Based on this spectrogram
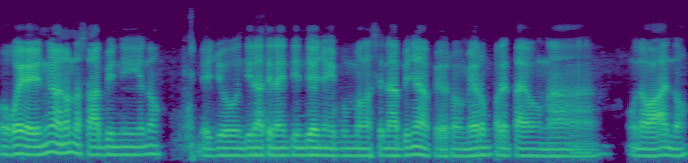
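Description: At a very fast pace, a man with a very deep, low pitch talks in a monotone, flat intonation. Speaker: vlogger news commenter. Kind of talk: news reading vlog narration.

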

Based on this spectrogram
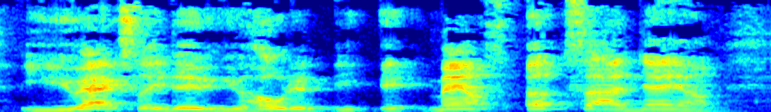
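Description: A man's fairly even intonation, with audible room echo. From US South, Atlanta; US South. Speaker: golf simulator YouTuber. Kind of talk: product review. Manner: casual, halting with fillers. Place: home room.

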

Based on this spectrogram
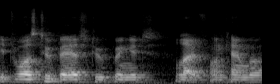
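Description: A man at a fairly slow pace with audible room echo. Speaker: woodworking channel host. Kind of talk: casual vlog chat. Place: workshop. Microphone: camera far.

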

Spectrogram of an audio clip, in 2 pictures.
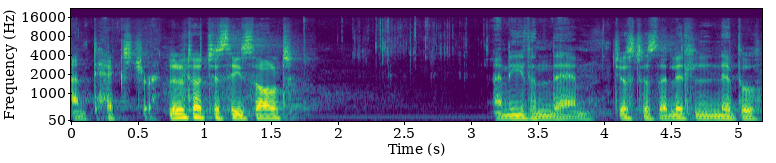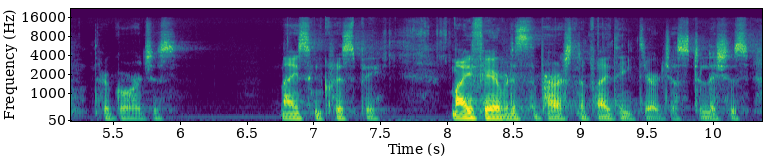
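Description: Over light background noise, a man with a fairly low pitch and fairly even intonation talks at a moderate pace, leaving long, frequent pauses. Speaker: TV chef host. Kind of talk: cooking show tutorial. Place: kitchen. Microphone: lapel.

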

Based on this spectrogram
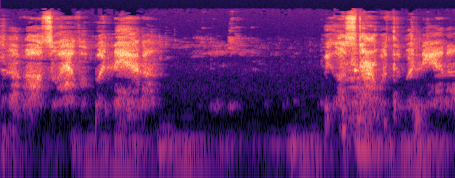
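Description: A soft-spoken woman whispering at a fairly quick pace, with big swings in loudness and light background noise. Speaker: vlogger. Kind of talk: casual vlog chat. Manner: soft ASMR whisper, close to mic. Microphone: phone near.

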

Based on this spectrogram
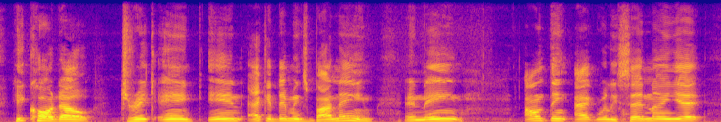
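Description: A man with an American accent speaks in a high pitch at a fairly slow pace. His tone is animated. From New Jersey. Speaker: podcast host, hip-hop commentator. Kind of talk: casual solo commentary. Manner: animated, rambling with fillers. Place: home room. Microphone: phone near.

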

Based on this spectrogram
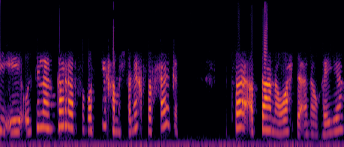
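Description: A woman with lively intonation at a fairly quick pace, a dry sound with no echo and a quiet background. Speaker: caller. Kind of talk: interview answer. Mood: enthusiastic, warm. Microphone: phone line.

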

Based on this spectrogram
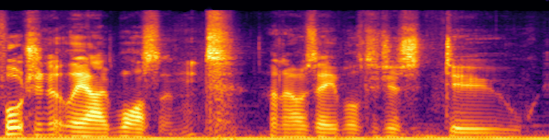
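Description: A man speaks in a British accent. Music plays in the background. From UK. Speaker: gaming YouTuber. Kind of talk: gameplay commentary. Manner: animated.

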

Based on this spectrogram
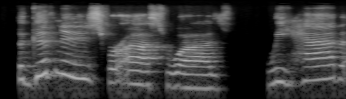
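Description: A woman against a quiet background, with audible room echo. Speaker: podcast guest. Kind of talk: interview answer. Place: home room. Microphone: video call.

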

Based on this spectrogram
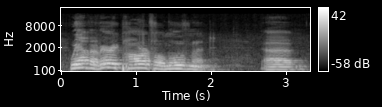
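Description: Audible room echo around a man speaking fairly slowly. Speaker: speaker. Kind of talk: public speech. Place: stage. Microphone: handheld.

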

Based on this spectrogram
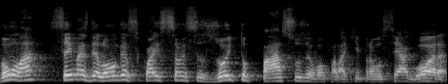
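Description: A man is speaking. His pace is fairly quick. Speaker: import business educator. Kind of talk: tutorial. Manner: casual, conversational. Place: home room. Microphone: lapel.

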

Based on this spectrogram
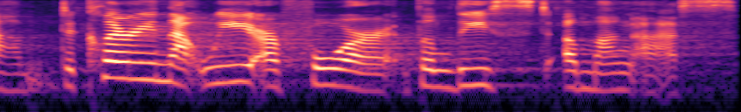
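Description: A woman with a high pitch and ordinary pitch variation, at a fairly slow pace. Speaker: minister leading worship. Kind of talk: church announcements and call to worship. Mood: warm, welcoming. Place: church.

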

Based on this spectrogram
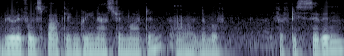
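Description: A man at a fairly slow pace, with ordinary pitch variation and light background noise. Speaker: presenter. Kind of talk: unboxing commentary. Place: shop.

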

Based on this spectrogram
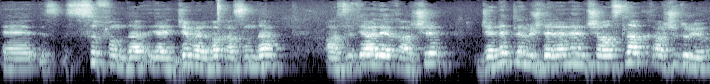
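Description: Over noticeable background noise, a man with a high pitch speaks with fairly even intonation. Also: moderate pace. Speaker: study circle participant. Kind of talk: group discussion.

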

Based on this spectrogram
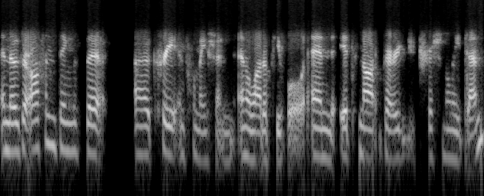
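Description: In an American accent, a woman with a medium pitch talks at a fairly quick pace, the sound dry with no echo and the background quiet. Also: ordinary pitch variation. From US West, Nevada. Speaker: fitness and nutrition coach; nutrition coach. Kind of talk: casual interview. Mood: calm, informative. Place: home room. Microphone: video call.

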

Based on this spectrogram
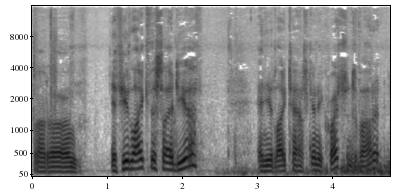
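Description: A man speaks at a moderate pace, his pitch swinging very widely. The sound is dry with no echo, though background noise is noticeable. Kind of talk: casual show-and-tell tutorial. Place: garden. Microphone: phone near.

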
